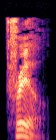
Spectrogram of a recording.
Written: frill

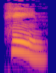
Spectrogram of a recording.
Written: heyne

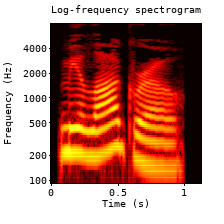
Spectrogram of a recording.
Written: milagro

